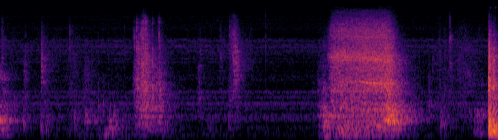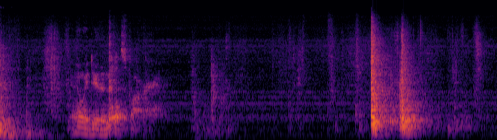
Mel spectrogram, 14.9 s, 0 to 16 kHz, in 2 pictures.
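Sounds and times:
power screwdriver driving screw: 4.9s - 6.0s.

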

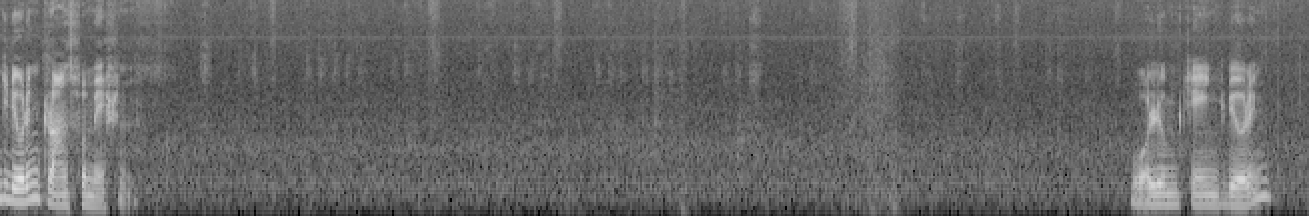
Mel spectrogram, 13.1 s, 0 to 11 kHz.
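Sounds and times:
low room hiss: 0.0s - 13.0s
marker pen scratching on paper: 2.0s - 11.4s.

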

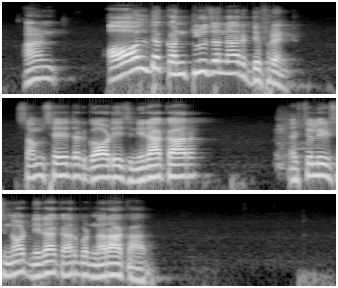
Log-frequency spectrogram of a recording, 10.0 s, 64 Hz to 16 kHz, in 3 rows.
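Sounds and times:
man lecturing: 0.2s - 5.4s, 6.2s - 8.3s.

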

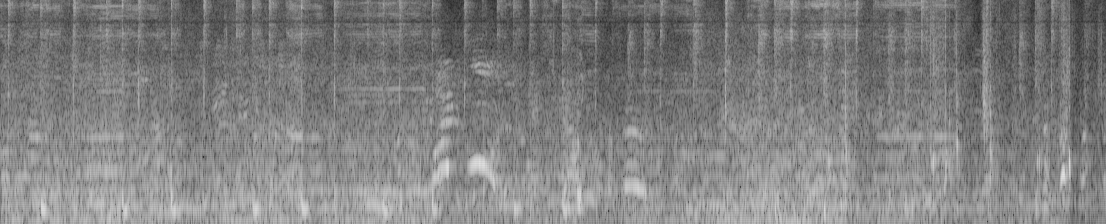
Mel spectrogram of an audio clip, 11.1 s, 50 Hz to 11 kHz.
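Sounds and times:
background music: 0.0s - 11.0s
crowd chatter: 0.0s - 11.0s.

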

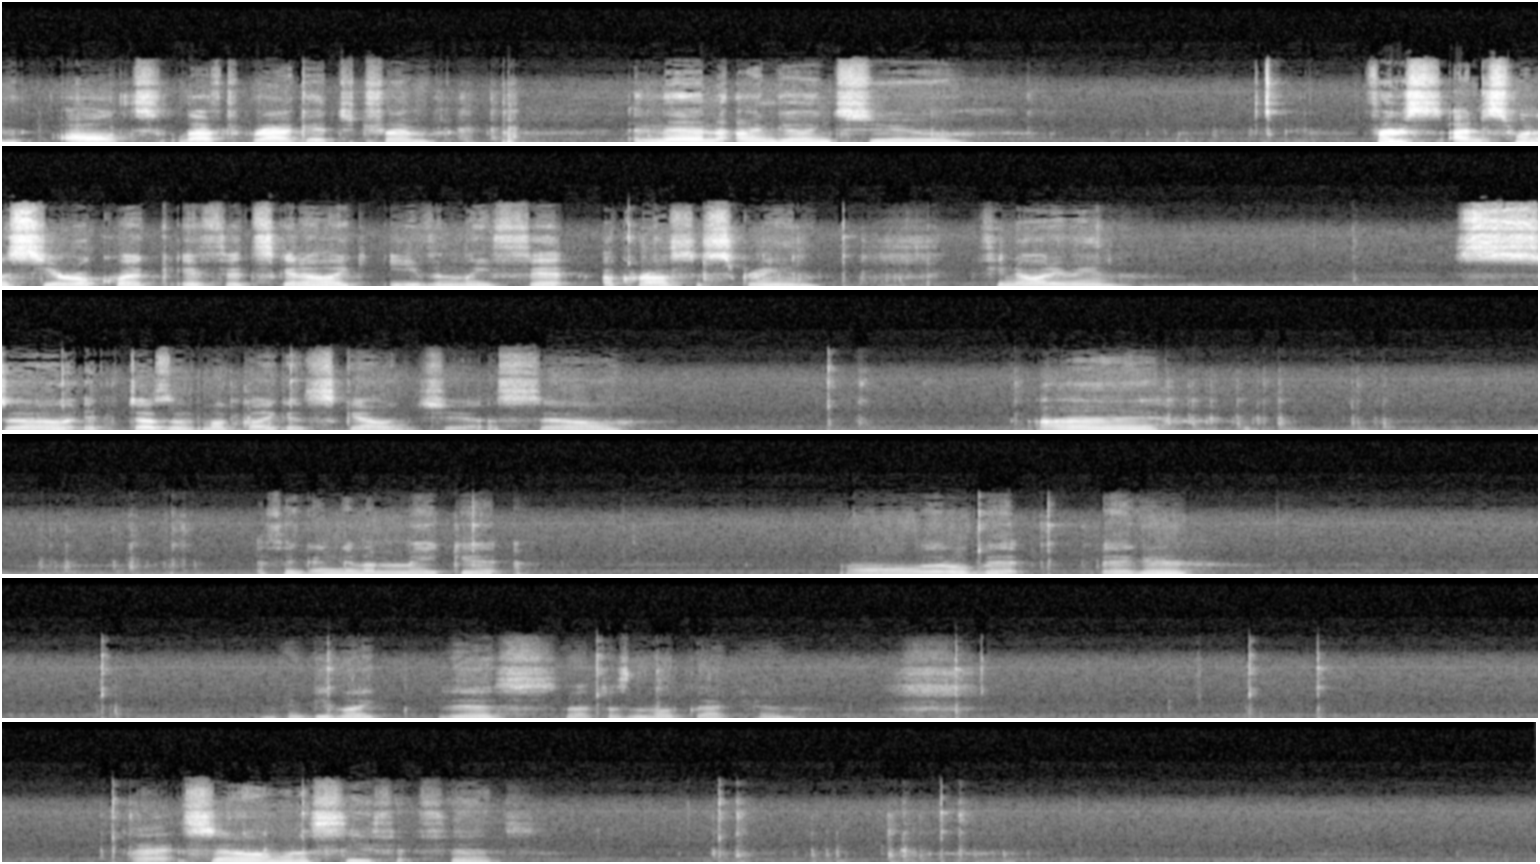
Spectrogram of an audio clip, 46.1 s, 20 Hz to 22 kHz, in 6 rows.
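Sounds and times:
low steady hum: 0.0s - 46.0s
computer keyboard tapping: 21.1s - 22.4s, 42.0s - 43.4s.

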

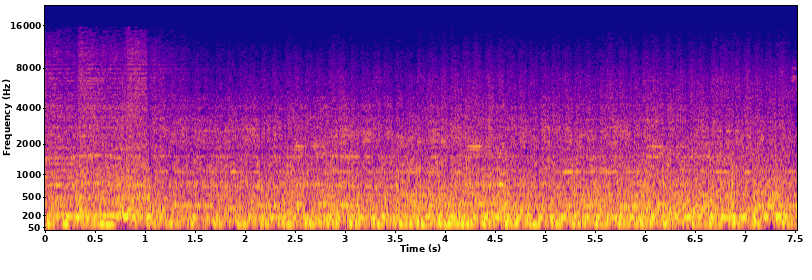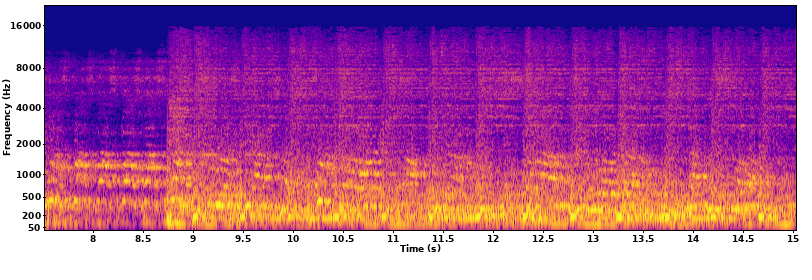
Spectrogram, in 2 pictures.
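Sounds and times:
electric guitar: 0.0s - 7.8s, 8.7s - 15.0s
drum kit: 0.0s - 15.0s
person singing: 2.2s - 15.0s.

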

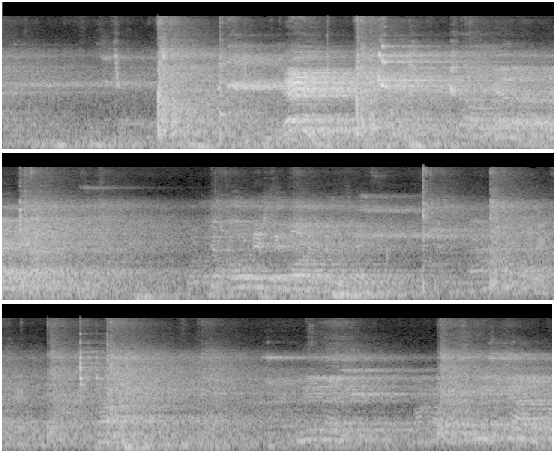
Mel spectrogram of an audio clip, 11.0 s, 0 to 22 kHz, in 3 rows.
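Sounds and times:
racket hitting shuttlecock: 0.0s - 3.0s.

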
